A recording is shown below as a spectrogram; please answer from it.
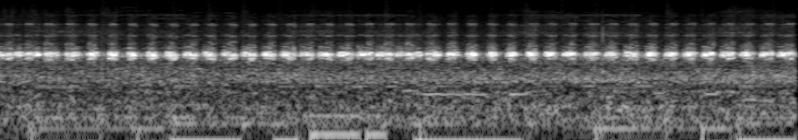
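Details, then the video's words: Loud echoing mole cricket song in a garden at dusk, from a burrowing singer: a continuous high trill at one pitch, with a steady throbbing pulse in its loudness, and no other clear sounds. "Mole Cricket Song"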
